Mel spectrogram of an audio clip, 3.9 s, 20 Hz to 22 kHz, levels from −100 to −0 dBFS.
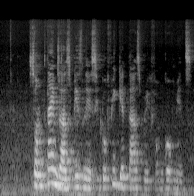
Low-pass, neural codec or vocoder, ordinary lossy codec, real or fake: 14.4 kHz; none; none; real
